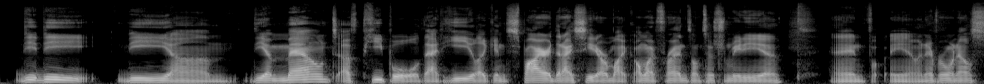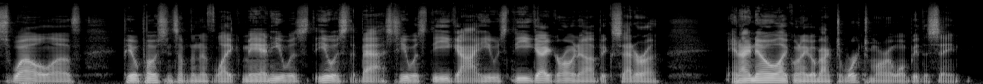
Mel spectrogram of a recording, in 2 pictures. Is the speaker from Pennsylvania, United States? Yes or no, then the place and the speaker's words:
no; Oklahoma, United States; growing up in Oklahoma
